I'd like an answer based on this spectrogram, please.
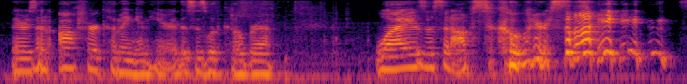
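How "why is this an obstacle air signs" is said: very slow, very drawn out, swooping words through laughter. Reading tarot cards for viewers, laughing while talking. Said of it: "that's why I'm laughing".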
